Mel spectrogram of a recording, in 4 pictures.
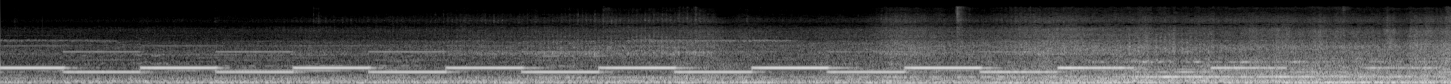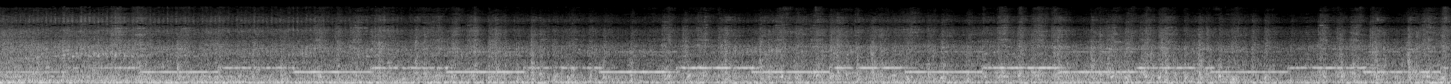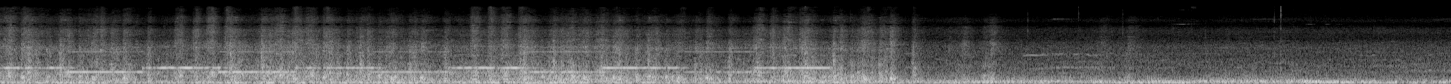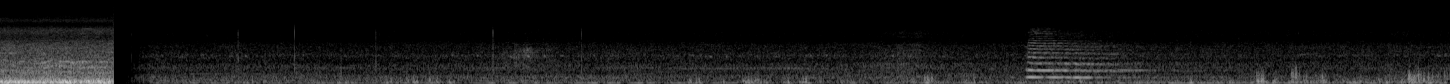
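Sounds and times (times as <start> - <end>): two-tone warning alarm: 0.0 - 38.0
train wheels clattering over rail joints: 11.2 - 39.3.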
